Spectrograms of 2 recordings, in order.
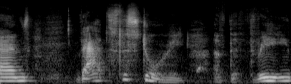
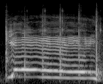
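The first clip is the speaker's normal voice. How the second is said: plain reading voice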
